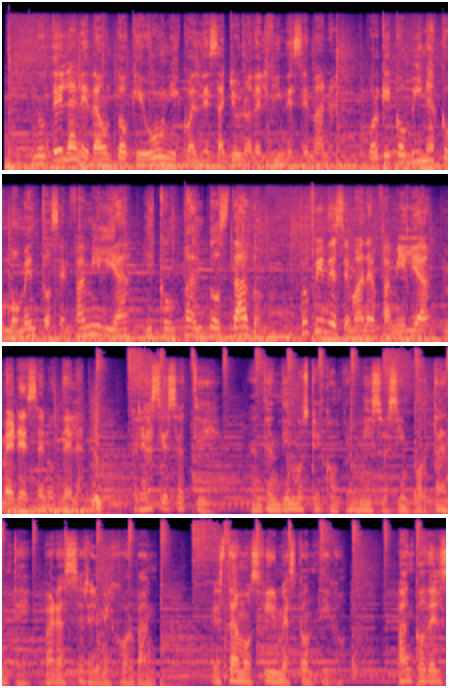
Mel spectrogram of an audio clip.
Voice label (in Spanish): Neutro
